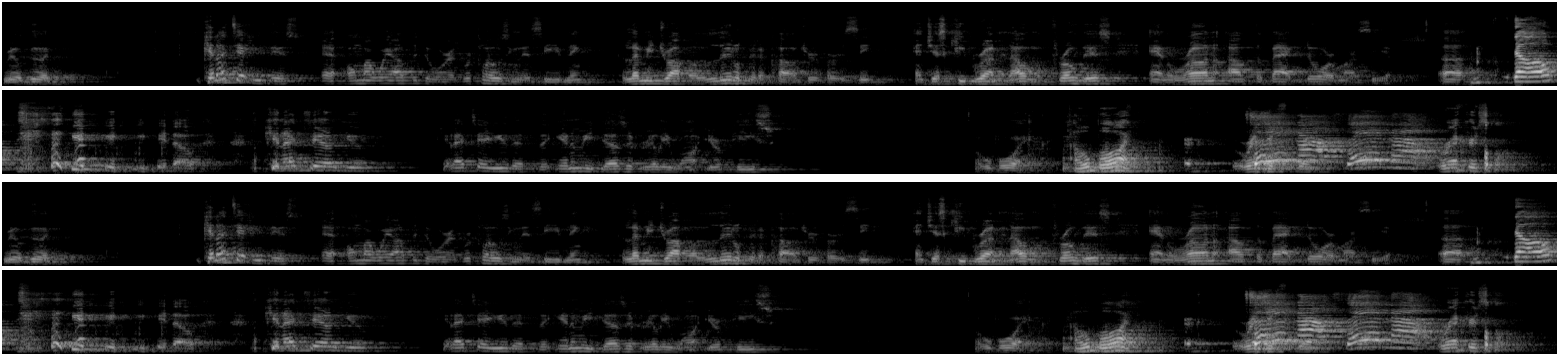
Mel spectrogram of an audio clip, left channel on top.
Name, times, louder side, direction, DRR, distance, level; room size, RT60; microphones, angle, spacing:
voice 1, 0.0-0.5 2.0-5.8 6.2-8.7 9.1-13.9 14.4-14.6 15.7-19.2 20.0-23.3 25.3-25.8 27.4-27.6 27.9-28.1 28.5-28.7 29.9-30.4, left 1 dB, 10° left, 2.1 m, -37 dB
voice 2, 15.1-16.4 26.2-26.9, left 3 dB, 85° left, 1.9 m, -26 dB
voice 3, 28.0-29.9, equal, 40° right, 4.0 m, -26 dB
20.5 x 19.0 x 9.3 m
head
